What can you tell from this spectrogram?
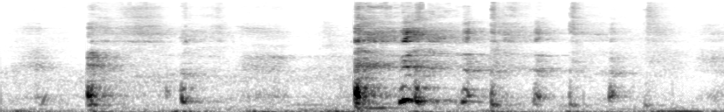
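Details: Several harsh, rattling cough bursts in quick succession, likened to a motorcycle, over faint background music and room noise; cough.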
